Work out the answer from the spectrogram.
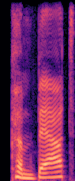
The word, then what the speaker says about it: combat: But to combat, we pronounce it differently. So the jong is on com combat combat this growing problem.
